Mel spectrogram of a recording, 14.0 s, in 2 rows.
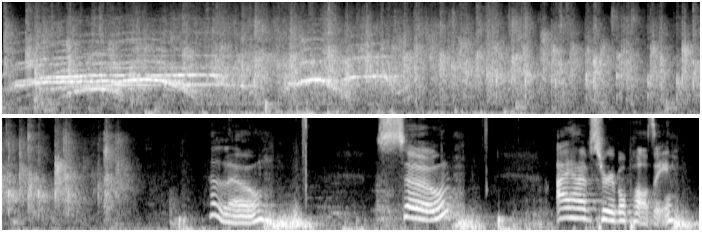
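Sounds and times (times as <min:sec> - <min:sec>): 
high whoops and cheers: 0:00.0 - 0:04.2
crowd applauding: 0:00.0 - 0:08.4
speech: 0:09.1 - 0:09.7, 0:11.0 - 0:11.6, 0:12.5 - 0:13.9.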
